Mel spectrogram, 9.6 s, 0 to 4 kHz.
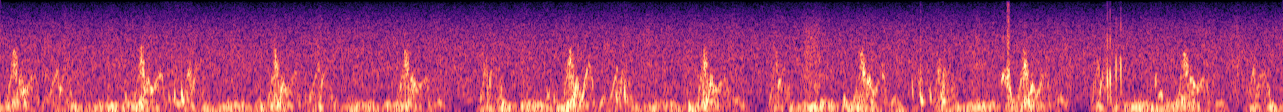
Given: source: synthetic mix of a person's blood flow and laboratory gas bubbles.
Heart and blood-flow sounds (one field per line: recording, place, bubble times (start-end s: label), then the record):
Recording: Doppler ultrasound of blood flow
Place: precordium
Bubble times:
1.23-1.45 s: bubbles
4.08-4.15 s: bubbles
4.58-4.74 s: bubbles
6.81-7.14 s: bubbles
7.48-7.64 s: bubbles
8.27-8.45 s: bubbles
8.64-8.75 s: bubbles
From the record:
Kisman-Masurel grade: 123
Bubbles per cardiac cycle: 1 to 2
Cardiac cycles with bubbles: 10 to 50%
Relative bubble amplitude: loud (0.450 to 0.775)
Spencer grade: 2 (many but less than half of the cardiac periods contain bubble signals, singularly or in groups)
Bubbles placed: only in the low amplitude regions of the cardiac cycle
